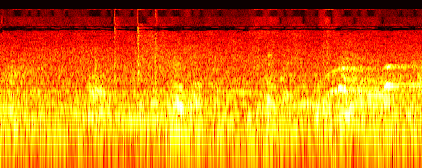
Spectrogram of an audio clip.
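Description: Steady chatter of many voices in a show hall, with a few short, high rising calls near the end that sound like a dog yipping.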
